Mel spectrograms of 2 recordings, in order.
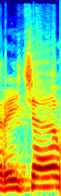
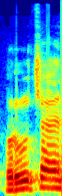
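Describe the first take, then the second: First: The word begins with the syllable 'ri'. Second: The word begins with the syllable 'ru'. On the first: This is the Vedic way of saying it. The speaker calls it right. "तो ऋचह बोलेंगे" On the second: This is the regional way of saying it. The speaker calls it wrong. "रुचह नहीं बोलेंगे"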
